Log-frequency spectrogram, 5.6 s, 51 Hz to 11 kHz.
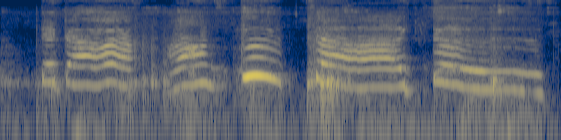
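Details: Deaf child with a 99 dB hearing loss who did not speak before and now uses one- to two-word sentences after parents followed a therapist's home-talk guidance, repeating a phrase on request; speech of a child with profound hearing loss.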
